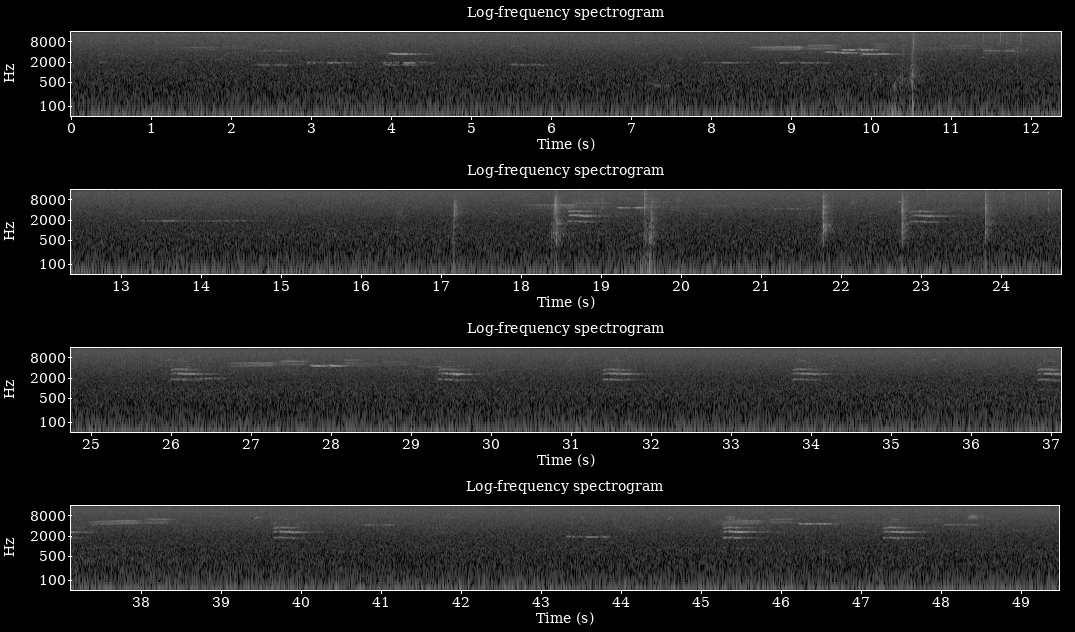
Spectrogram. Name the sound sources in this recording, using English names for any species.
Black-throated Green Warbler, Blue Jay, Black-capped Chickadee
